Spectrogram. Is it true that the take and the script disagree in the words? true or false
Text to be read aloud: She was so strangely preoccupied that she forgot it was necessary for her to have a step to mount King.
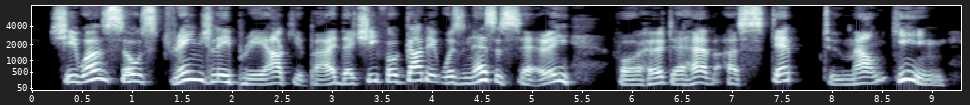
false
